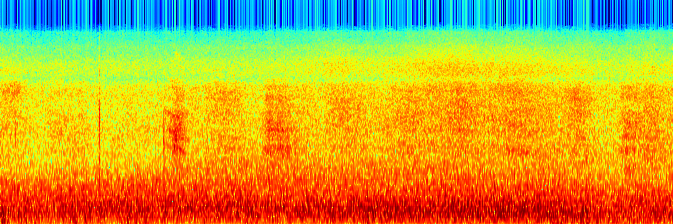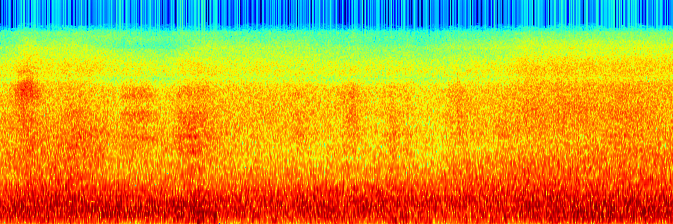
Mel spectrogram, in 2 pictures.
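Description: Ocean surf washing steadily on the beach, with wind buffeting the microphone. A few faint short clicks sound over it.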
